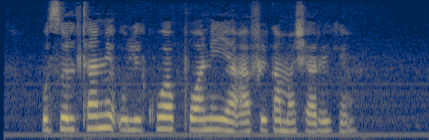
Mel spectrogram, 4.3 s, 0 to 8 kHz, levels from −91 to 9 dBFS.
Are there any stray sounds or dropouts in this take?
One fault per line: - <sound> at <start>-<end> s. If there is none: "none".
none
